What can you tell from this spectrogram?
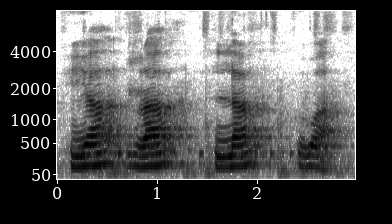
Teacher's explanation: या का तालु है ना, रा का मूर्धा है और ला का दंत है और इसका जो है दंतोष्ठ है। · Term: अंतस्थ व्यंजन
